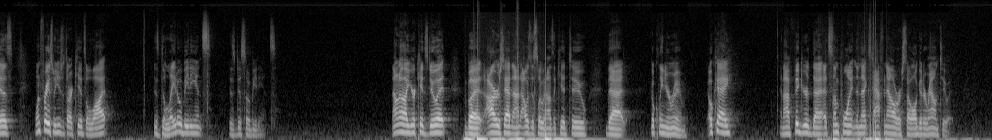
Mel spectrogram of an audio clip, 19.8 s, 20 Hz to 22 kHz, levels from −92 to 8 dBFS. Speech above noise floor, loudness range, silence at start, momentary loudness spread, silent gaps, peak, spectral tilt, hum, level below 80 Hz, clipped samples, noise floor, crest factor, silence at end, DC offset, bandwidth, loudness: 42 dB; 10 LU; 0 s; 17 LU; none; -4 dBFS; -6.5 dB/octave; none; -38 dBFS; under 0.1%; -63 dBFS; 20 dB; 0.25 s; under 0.1%; 14 kHz; -26 LUFS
